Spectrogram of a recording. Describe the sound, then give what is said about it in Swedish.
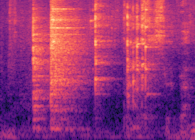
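A glass, a bottle and an opener are set down on a hard surface, several sharp clinks and knocks with a brief ringing tone, spread unevenly over a couple of seconds with no talking. “Då får du ett glas, en flaska och en öppnare.”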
